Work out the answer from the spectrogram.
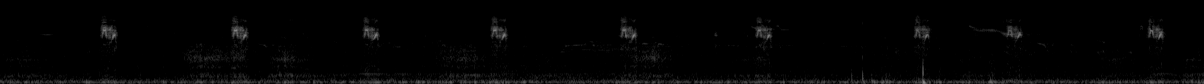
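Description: A bird chirping in the open country, one short high chirp repeated about every second and a quarter, over a faint steady low hum.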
